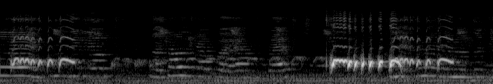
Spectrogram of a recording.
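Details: Lure song of local zebra doves in kerot and bekur style, meant to rouse doves that seldom sing. Short trilled coos build into one long, loud, stuttering rolled phrase, with other doves cooing faintly.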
